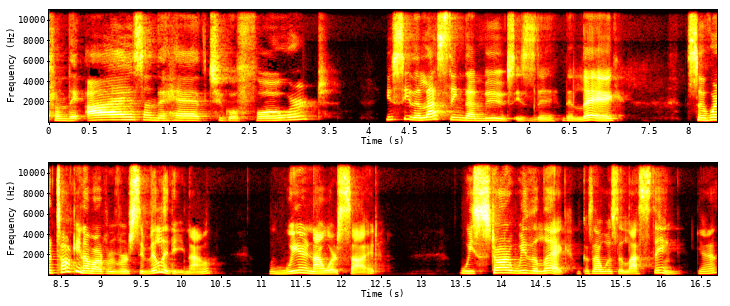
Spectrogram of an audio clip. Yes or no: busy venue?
no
